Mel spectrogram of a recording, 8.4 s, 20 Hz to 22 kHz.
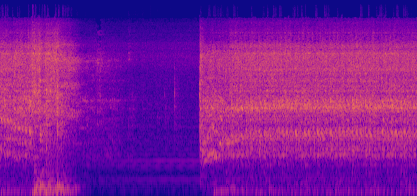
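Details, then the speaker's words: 1UZ V8 swapped into a Ford Falcon, start attempts, cold start injector not yet fitted: engine catches and roars briefly, dies to near silence, then fires again; starts but will not keep running. "we got the engine fire it up not really staying running right now we'll figure it out next time"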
